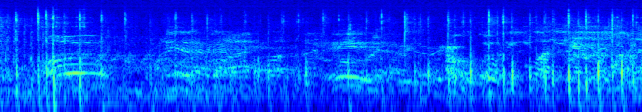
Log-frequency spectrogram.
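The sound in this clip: Hoofbeats of a horse as a cavalry patrol rider approaches, a quick, rhythmic clatter running continuously beneath voices talking.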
